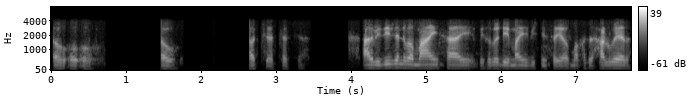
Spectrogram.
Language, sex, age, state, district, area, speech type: Bodo, male, 30-45, Assam, Udalguri, urban, conversation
